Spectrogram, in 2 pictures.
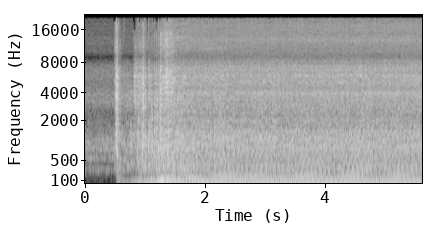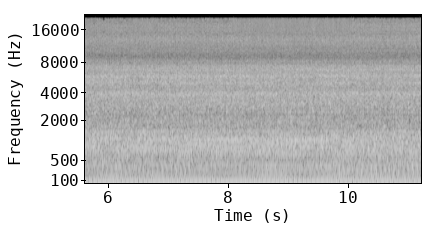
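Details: John Deere 70 skid steer, on a very cold windy day, after fitting used rams and new ignition: engine cranks briefly, fires and settles into a steady, deep, even idle with no knocks or stumbles; runs healthy.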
